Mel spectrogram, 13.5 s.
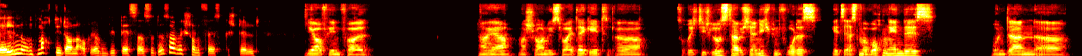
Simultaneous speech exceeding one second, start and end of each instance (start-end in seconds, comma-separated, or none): none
